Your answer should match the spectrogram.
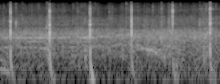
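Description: A church audience applauding to welcome campuses during a service: dense, steady clapping at an even level, with a few sharper claps standing out at regular intervals.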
